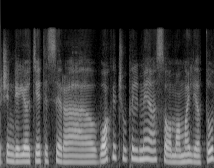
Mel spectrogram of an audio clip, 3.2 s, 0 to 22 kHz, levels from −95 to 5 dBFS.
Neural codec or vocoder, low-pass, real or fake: codec, 16 kHz in and 24 kHz out, 0.6 kbps, FocalCodec, streaming, 2048 codes; 10.8 kHz; fake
